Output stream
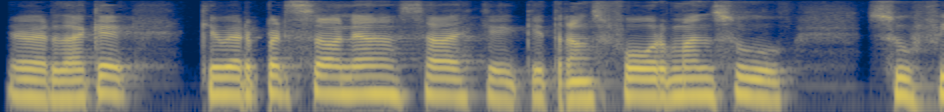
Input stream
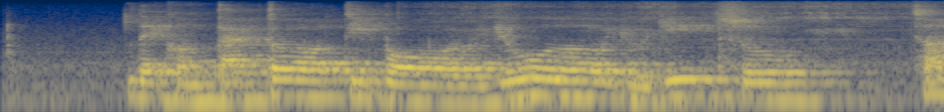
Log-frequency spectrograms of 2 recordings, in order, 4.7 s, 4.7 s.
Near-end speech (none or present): present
